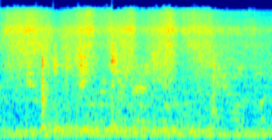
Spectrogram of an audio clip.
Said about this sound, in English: What is this delicious thing that's being fried right now? Yeah, you're right now frying the chicken, tomatoes, napa cabbage, and the mushroom, the garlic. This is very important for the hand-cut pearl chow mein. Lots of garlic.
